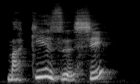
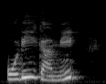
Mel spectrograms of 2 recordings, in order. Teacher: the s sound becomes a z sound, and the ka sound becomes a ga sound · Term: Rendaku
